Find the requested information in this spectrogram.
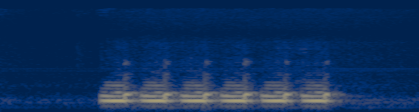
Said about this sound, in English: Now it's coming through the speaker. What's that noise? Oh, I have my phone on silent and it's vibrating.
